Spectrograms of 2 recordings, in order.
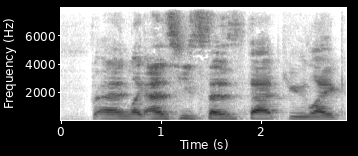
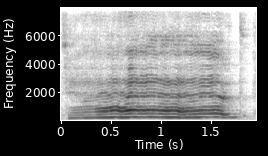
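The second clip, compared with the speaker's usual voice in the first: stunned daughter; 9 semitones higher than usual. Acted. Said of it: "she just goes".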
